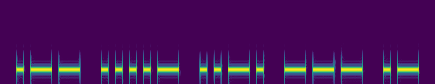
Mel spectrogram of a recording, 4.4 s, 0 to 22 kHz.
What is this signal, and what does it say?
Morse code, heard as a keyed tone, about 17 wpm, 700 Hz. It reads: W4FOA
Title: Call Signs Repeated 3x - 17wpm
